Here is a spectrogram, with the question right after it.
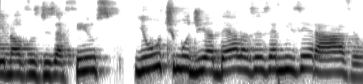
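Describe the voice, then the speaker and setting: Her voice has a dark, mellow tone, and this woman's pitch sits fairly high. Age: 30s. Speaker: alumni relations leader. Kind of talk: interview conversation. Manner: animated.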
